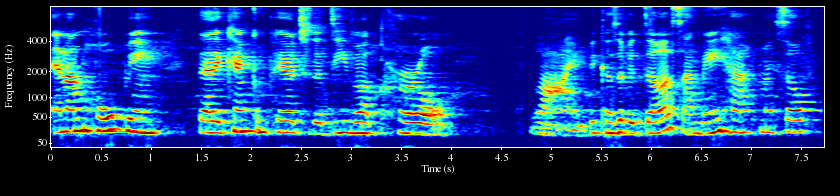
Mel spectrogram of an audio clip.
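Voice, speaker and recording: A woman whose first language is Spanish, talking casually to viewers about products she bought and often checking in with "okay?". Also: mid-range voice. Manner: chatty, keeps checking in with "okay?". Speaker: beauty vlogger. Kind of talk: casual product haul chat. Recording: echoey room, faint background hum.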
